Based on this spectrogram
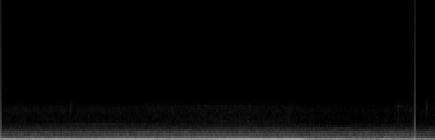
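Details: New-generation Subaru WRX, recorded inside the cabin while driving: steady low humming drone under road rumble that rises with road speed and holds through gear changes and out of gear. Dealer-diagnosed broken centre-diff viscous coupler, recorded before repair.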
